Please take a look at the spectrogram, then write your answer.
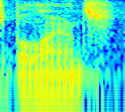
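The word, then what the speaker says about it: Ballance: My name is Dennis Balance.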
